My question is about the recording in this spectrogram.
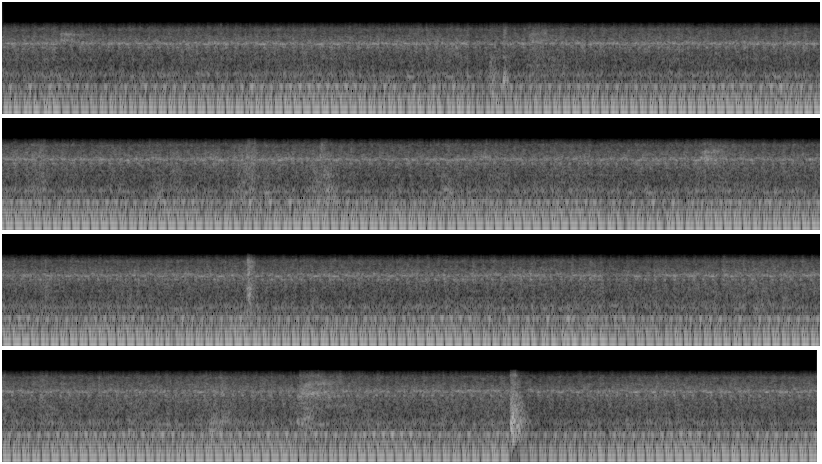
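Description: A small petrol engine idling steadily, with a few sharp knocks now and then.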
